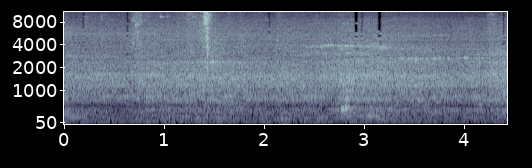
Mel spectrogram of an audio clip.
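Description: Steady low background noise with no speech, broken by a brief click about one and a half seconds in.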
